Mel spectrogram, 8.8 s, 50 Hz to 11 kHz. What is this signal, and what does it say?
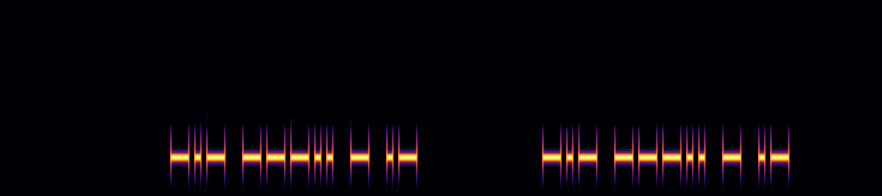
Morse code, heard as a keyed tone, about 21 wpm, 700 Hz. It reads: K8TA K8TA
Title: USA Call Signs - 4 Characters - Repeated 2x - 20wpm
